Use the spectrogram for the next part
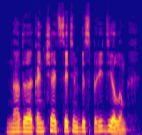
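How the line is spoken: Quiet but emphatic. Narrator (Russian): негромко, но с нажимом сказала Юймэй Синь

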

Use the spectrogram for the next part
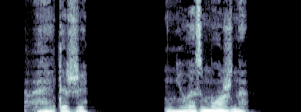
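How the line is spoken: Snorting and stuttering. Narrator (Russian): Отфыркиваясь и заикаясь, он произнес

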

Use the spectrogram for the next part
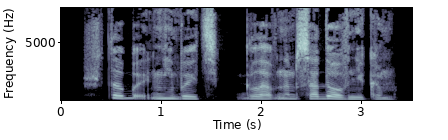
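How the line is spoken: Faint babble. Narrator (Russian): пролепетал Грубер

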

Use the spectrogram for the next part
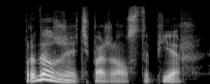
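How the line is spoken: Calm request. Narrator (Russian): спокойно попросил я

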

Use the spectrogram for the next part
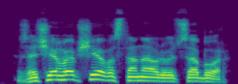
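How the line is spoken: Grumbling. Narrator (Russian): ворчал сын

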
